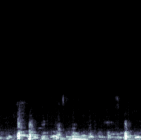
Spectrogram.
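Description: Chickens clucking in a series of short, quick calls.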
